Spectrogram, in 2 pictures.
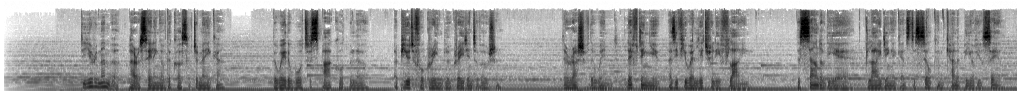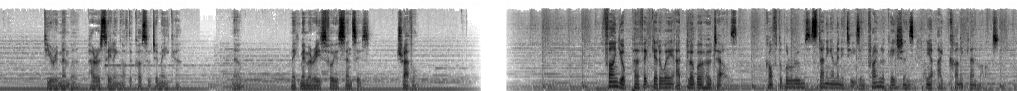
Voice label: English

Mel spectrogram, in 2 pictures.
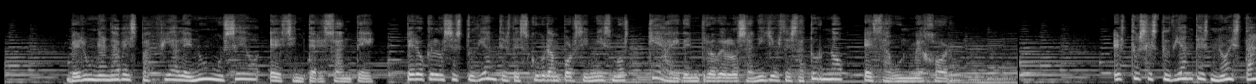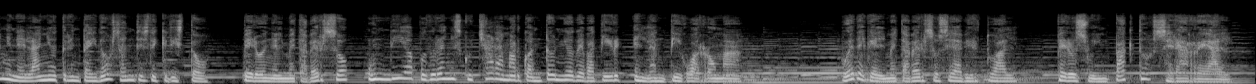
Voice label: Spanish

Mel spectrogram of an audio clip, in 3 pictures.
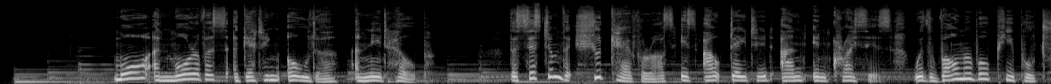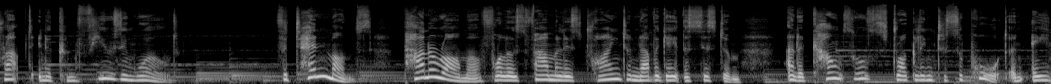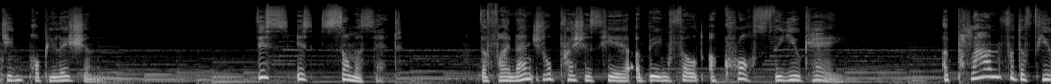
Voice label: Documentary; 40s-60s. Female. British Asian/RP.

